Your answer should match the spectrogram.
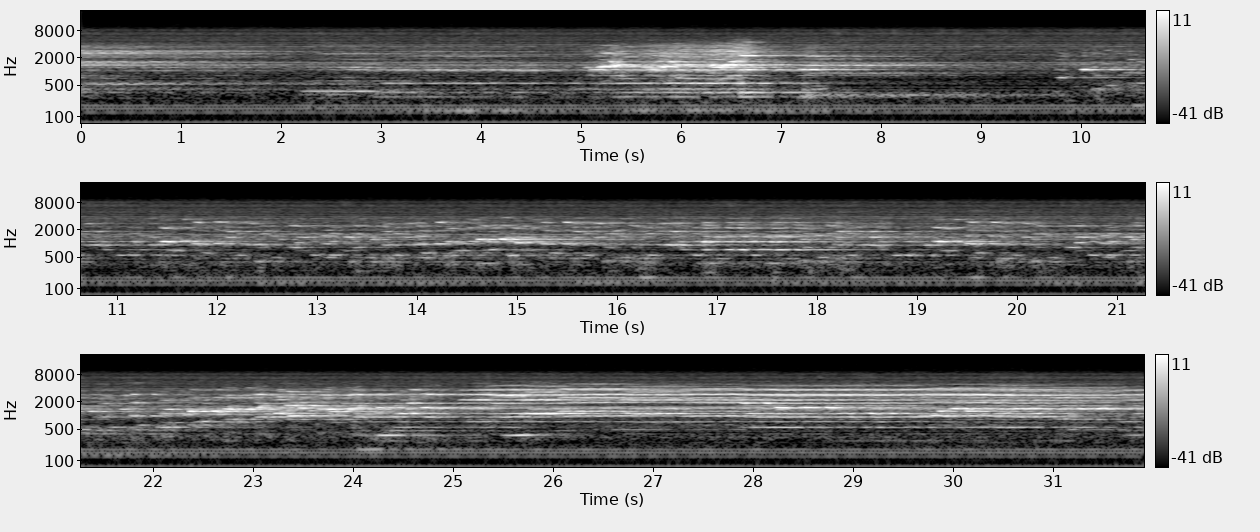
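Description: Film score music of sustained tones, swelling louder about five seconds in and again over the last several seconds, over a steady low hum.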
